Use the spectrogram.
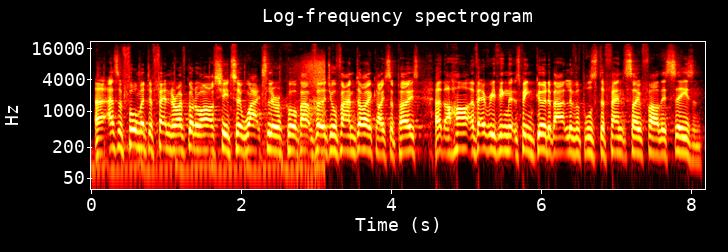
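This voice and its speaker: A man with a slightly high voice hosts a football studio panel. He puts questions to his pundits in a brisk, conversational way. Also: steady tone, a bit bright, soft background music. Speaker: show host.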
